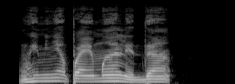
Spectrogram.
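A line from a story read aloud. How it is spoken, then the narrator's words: Thin nasal voice. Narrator (Russian): Гнусаво и тоненько произнес он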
